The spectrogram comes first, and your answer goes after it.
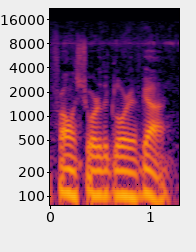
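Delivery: plain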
